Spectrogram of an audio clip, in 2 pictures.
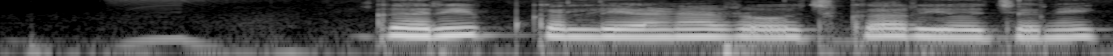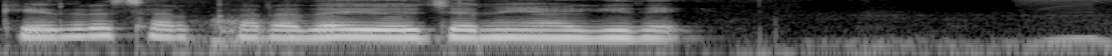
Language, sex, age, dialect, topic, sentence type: Kannada, female, 25-30, Mysore Kannada, banking, statement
